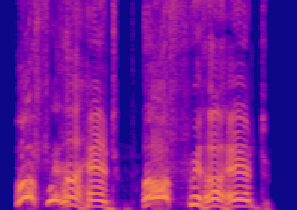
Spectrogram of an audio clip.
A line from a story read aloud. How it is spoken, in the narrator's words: The Queen, who would brook no contradiction, responded by screaming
